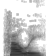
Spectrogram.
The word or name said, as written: halli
